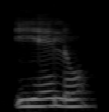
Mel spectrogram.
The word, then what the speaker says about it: hielo: gatas gafas y gusanos h esta letra es muda es decir no se pronuncia tal y como vemos en estos ejemplos hielo huevo y helado j de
